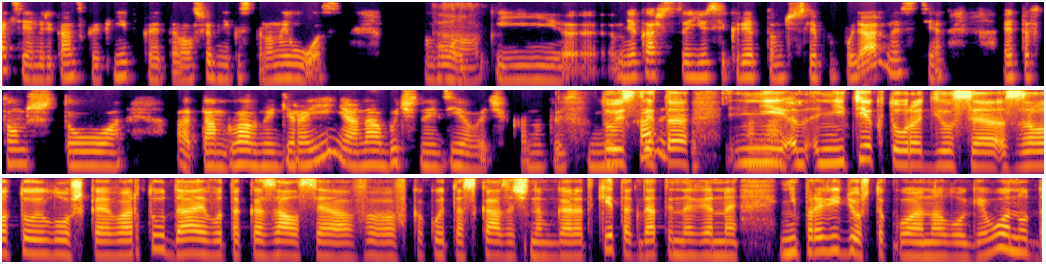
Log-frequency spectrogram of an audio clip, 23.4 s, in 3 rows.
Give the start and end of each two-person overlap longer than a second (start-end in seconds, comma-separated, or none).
12.3-13.7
